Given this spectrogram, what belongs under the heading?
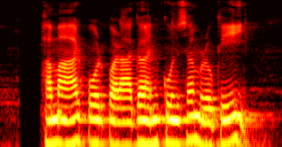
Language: Magahi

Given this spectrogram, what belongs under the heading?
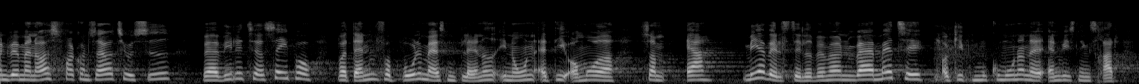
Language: Danish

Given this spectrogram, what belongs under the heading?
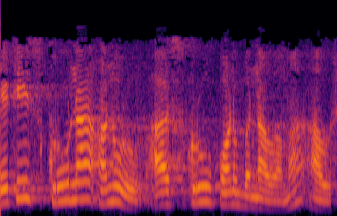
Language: Gujarati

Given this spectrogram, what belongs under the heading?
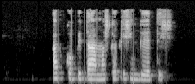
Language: Seri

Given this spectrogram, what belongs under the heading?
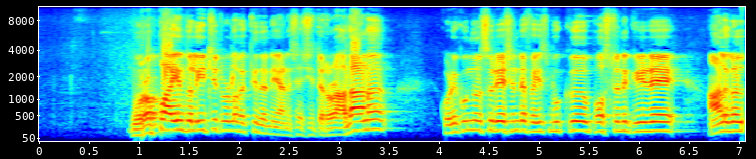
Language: Dutch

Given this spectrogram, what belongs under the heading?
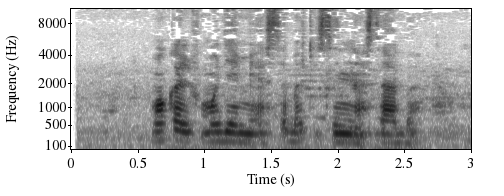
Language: Swahili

